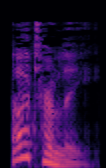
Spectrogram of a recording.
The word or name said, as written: utterly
